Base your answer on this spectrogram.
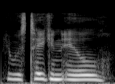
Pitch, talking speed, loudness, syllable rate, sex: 225 Hz, 205 wpm, -13 LUFS, 4.8 syllables/s, female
